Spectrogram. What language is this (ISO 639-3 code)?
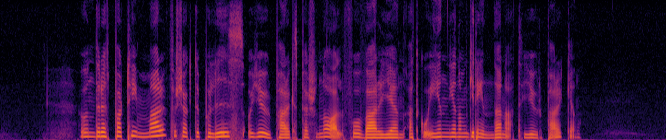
swe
